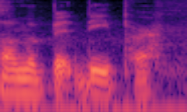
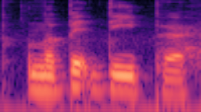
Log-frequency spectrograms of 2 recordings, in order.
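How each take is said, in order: First: The voice is pitched deeper and lower. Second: The voice is pitched lighter and higher. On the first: This is the voice used when talking to people. "if I was to actually talk to you like this" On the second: This is the voice used for streaming. "when I'm streaming, guys, I make my voice sound much, much um, lighter"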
